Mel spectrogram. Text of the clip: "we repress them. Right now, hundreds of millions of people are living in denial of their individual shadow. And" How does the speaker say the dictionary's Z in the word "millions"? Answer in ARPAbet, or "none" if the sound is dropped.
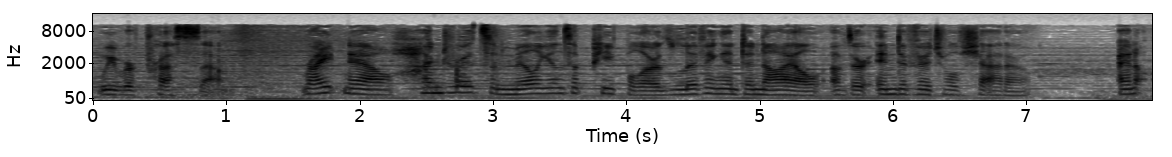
Z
